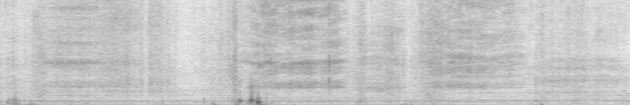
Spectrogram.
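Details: Western honey bees humming around an open hive as a beekeeper adds an extra box, six days after splitting the colony, with honey starting to fill; a low steady drone with layered tones, interrupted by knocks and clatter from hive handling.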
